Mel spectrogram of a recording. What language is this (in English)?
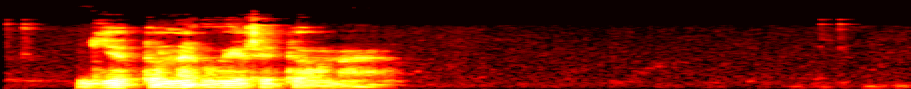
Czech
